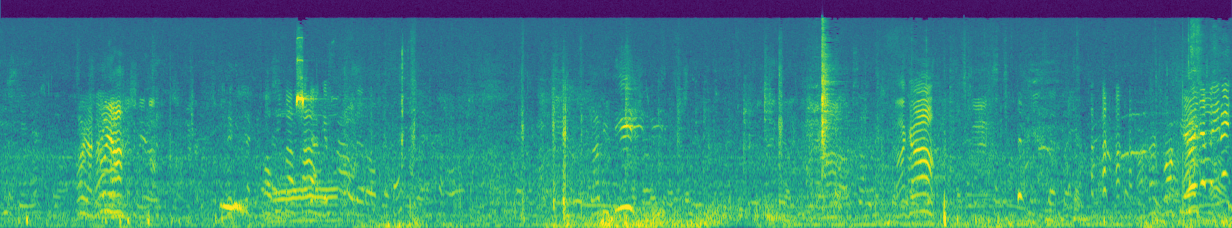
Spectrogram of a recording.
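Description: Young players shout across an open field outdoors.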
